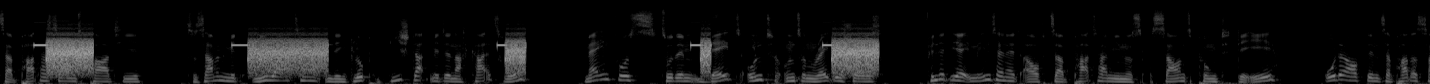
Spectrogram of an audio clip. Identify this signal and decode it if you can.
ACARS aircraft data, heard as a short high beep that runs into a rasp, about 2400 baud, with speech in English.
